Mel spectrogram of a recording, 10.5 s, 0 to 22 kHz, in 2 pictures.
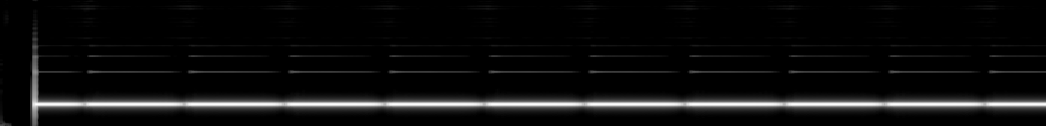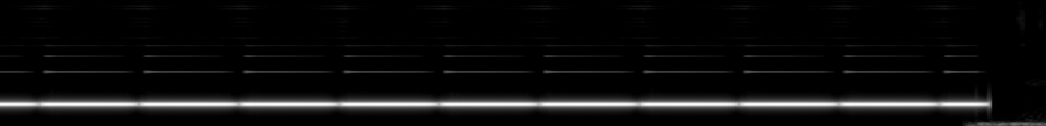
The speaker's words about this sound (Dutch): En zelfs aan die karakteristieke klop kan je horen hoe die twee precies verschillend waren. Hier heb ik bijvoorbeeld een toon niet van 700 en 700,5, maar 700 en 702, die ietsje verder uit elkaar liggen.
